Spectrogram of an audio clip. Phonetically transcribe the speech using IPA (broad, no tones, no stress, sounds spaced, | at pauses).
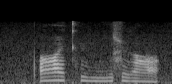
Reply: pʼ ɑ̃ e̯ kʰ y m i ɬ y l ɑ̃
